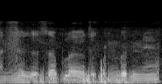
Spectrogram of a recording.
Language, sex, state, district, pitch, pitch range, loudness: Chakma, male, Tripura, Dhalai, 95 Hz, 95-100 Hz, -19 LUFS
